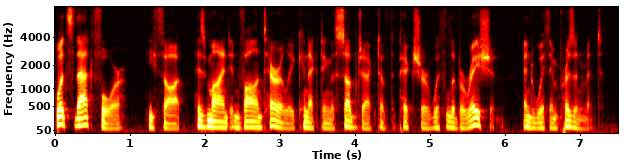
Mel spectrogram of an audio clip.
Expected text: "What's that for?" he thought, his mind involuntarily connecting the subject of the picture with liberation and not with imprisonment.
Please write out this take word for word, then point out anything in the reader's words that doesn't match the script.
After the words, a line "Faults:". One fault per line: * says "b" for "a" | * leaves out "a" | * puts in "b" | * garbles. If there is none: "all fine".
"What's that for?" he thought, his mind involuntarily connecting the subject of the picture with liberation and with imprisonment.
Faults:
* leaves out "not"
